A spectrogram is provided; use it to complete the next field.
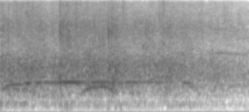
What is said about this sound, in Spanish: Si usted va a aplaudir al Señor aquí.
